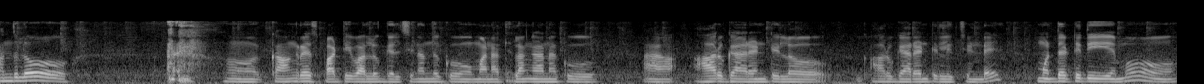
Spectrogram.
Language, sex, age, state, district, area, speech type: Telugu, male, 18-30, Telangana, Hyderabad, urban, spontaneous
